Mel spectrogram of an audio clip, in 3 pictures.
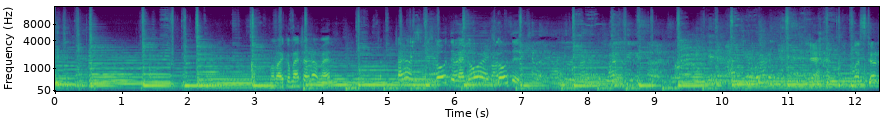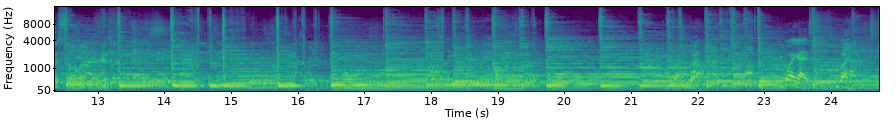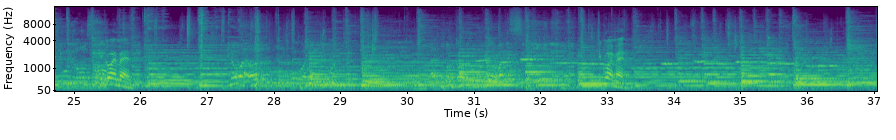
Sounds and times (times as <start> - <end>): Music: 0.0 - 37.0
Speech: 3.2 - 4.2, 5.1 - 19.7, 21.2 - 26.2, 27.2 - 33.4.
